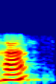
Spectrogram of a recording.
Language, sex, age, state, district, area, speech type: Bodo, female, 30-45, Assam, Kokrajhar, rural, conversation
